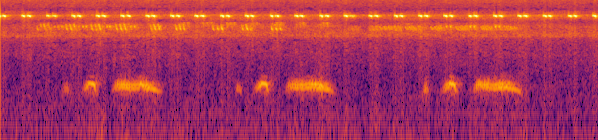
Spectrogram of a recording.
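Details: Spotted dove calling aggressively in three repeated phrases, each a faint lead note, a short coo and a longer, hoarse, level coo. Rapid, regular high ticks sound throughout.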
